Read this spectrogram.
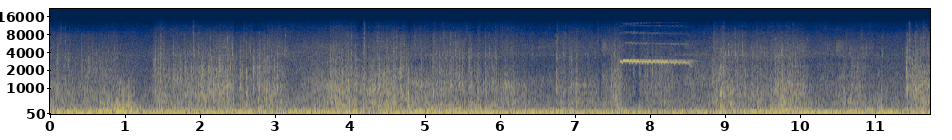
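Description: Bicycle tyres skid and crunch over loose dirt.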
